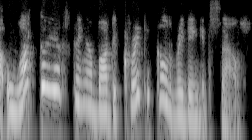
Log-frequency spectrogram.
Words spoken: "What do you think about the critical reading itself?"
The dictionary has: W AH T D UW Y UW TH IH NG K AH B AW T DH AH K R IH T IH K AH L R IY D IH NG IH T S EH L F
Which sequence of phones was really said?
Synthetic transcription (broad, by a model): W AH T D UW Y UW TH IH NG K AH B AW T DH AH K R IH T IH K AH L R IY D IH NG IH T S EH L F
